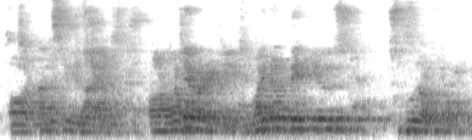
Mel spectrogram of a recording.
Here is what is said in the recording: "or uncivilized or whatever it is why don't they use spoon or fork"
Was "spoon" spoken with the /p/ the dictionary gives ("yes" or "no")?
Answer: no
